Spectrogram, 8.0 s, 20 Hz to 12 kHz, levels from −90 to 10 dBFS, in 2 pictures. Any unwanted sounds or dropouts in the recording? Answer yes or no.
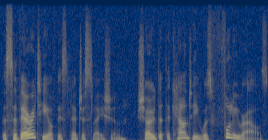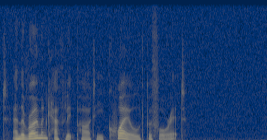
no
